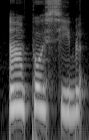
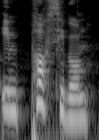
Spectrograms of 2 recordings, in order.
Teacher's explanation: All the syllables are on the same height, the same weight, if you like.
